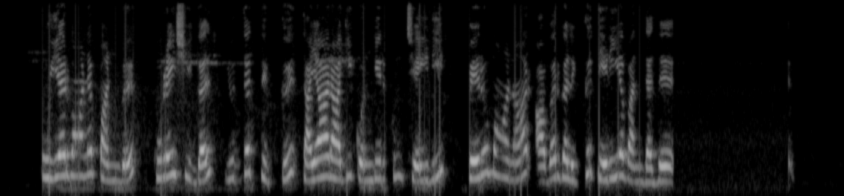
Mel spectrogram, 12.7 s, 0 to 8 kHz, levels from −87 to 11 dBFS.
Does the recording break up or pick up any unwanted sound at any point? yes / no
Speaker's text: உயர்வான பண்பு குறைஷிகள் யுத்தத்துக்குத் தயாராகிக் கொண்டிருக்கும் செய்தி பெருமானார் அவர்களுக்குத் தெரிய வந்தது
no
